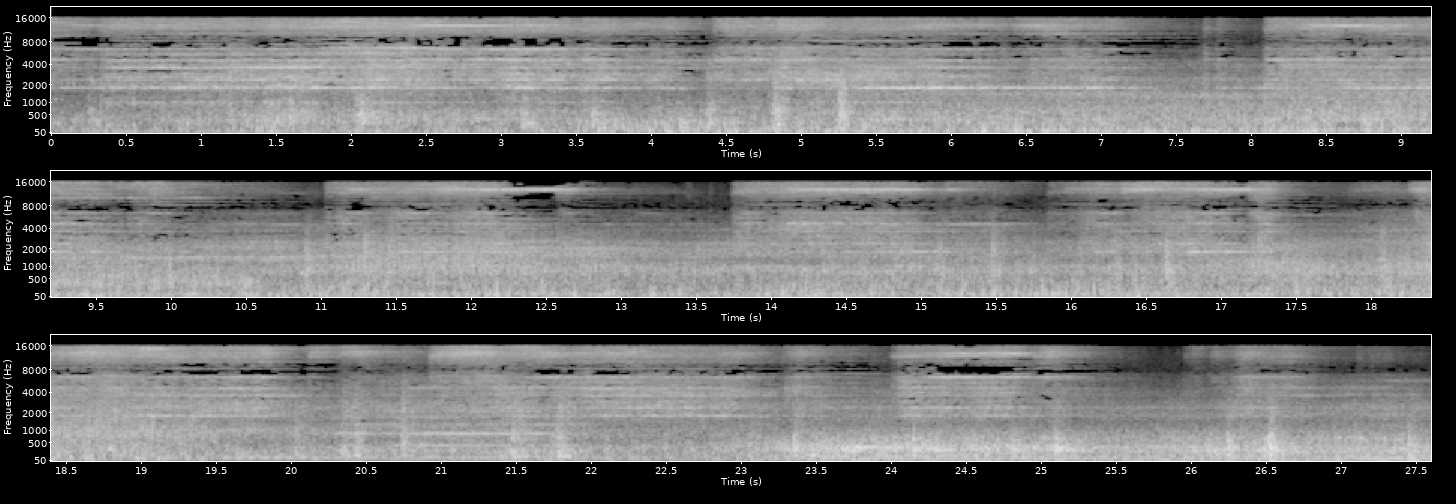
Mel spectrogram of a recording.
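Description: Steel train wheels squealing on the rails, several high-pitched tones coming and going, over a steady rumble of the train rolling slowly through yard curves and switches, heard from on board.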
